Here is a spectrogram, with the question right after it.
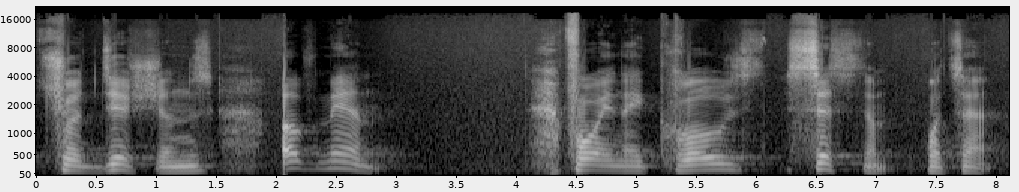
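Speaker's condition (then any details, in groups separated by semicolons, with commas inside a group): ALS; under neurologist care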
